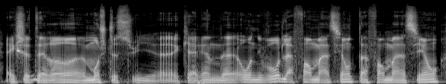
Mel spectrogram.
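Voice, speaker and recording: A man's voice: fairly low pitch, level tone, a little fast, gravelly, a bit bright, no echo. A man, hosting a casual interview with many hesitations and light jokes. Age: 40s. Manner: hesitant, filler-heavy, joking.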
